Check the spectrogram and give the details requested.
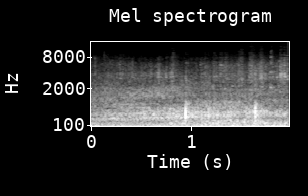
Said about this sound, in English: Probably heard that car just now.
